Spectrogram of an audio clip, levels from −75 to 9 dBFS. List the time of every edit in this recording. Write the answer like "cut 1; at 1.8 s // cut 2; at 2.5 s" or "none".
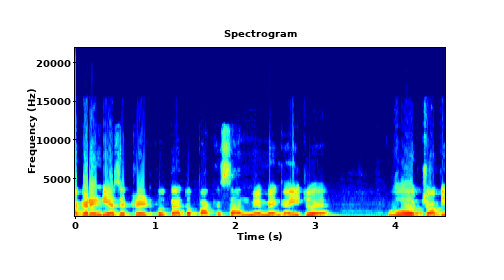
none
